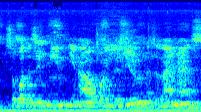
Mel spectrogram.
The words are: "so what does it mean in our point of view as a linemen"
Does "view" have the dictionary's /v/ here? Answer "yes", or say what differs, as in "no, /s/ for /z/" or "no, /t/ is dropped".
yes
